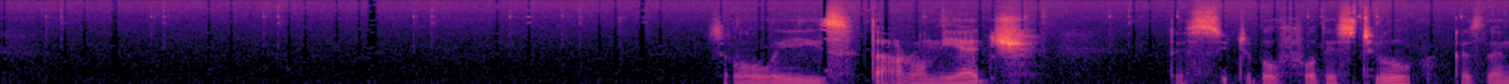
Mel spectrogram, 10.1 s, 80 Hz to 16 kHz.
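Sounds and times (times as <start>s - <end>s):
computer mouse clicks: 0.2s - 2.0s, 2.6s - 4.4s, 6.8s - 7.7s.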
